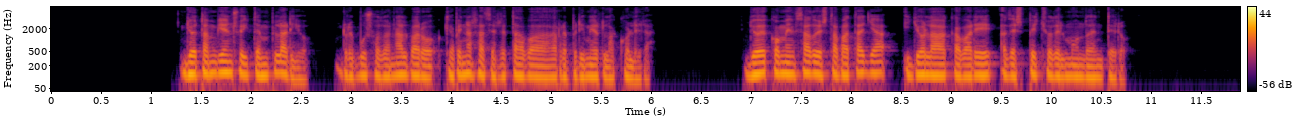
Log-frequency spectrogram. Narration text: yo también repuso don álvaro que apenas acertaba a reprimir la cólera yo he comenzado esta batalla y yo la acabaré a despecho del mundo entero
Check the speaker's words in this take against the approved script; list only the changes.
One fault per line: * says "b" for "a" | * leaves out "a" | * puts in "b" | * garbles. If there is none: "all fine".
* puts in "soy templario"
